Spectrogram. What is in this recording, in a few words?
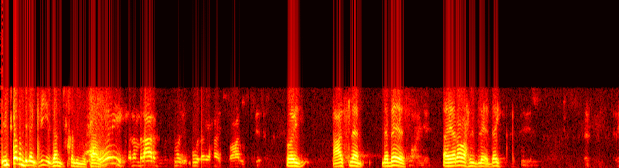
voicemail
